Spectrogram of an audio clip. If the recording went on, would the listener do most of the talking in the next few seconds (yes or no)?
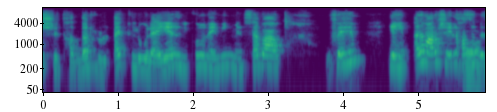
no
